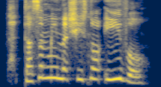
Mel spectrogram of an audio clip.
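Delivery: normal talking voice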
